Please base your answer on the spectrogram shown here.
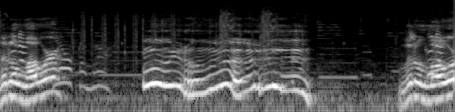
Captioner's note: mocking voice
